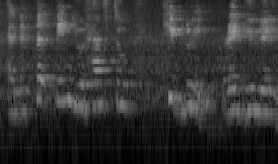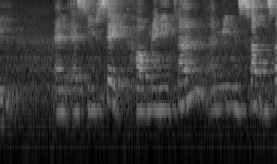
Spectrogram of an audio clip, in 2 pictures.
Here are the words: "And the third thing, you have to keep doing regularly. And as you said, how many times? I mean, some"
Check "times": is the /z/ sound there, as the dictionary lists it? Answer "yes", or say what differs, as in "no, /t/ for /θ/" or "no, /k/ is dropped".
no, /z/ is dropped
